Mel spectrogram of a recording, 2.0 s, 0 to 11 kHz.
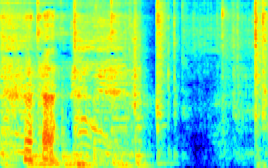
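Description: Cassette playback of a rap track through an Alpine 7517 car stereo tape deck breaks off about a second in as the deck's rewind button is worked. After a short silence a sharp click from the deck's controls comes near the end.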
